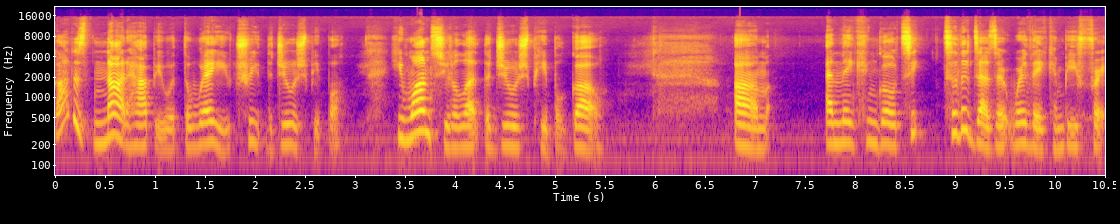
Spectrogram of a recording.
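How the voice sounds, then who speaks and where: A woman puts on a raspy character voice at a medium pitch. She keeps a moderate pace but leaves long, frequent pauses. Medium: read story. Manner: earnest, solemn.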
